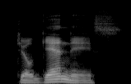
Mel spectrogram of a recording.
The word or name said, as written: Diogneses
